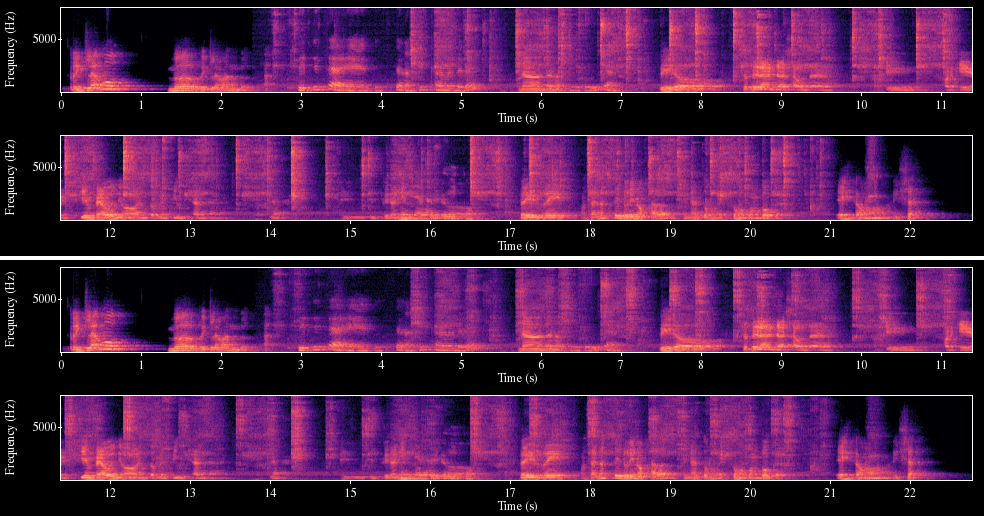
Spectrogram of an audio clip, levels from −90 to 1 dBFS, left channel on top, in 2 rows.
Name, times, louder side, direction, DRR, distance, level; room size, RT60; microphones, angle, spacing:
voice 1, 0.1-0.8 1.3-2.6 5.7-6.3 7.5-9.7 10.3-13.5 14.0-14.3 14.9-16.6 17.1-20.4 21.1-22.0, equal, 10° right, 5 dB, 0.6 m, -24 dB
sound 1, 2.4-20.9, left 5 dB, 65° left, 4.2 m, -34 dB
voice 2, 2.9-5.3 5.9-7.0 15.6-16.6 21.4-21.7, left 1 dB, 35° left, 6 dB, 1.0 m, -29 dB
16.0 x 9.9 x 2.5 m, 0.78 s
head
